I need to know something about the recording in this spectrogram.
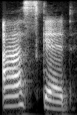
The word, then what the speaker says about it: asked: For that word asked, when you were reading, we heard asked. So sometimes when we have a verb in the past tense, we use just a little T sound.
